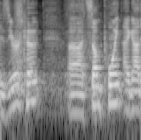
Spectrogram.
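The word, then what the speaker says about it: Ziricote: building will be with Z riccati and I know that I pronounced that wrong and that's actually zero code at some point I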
